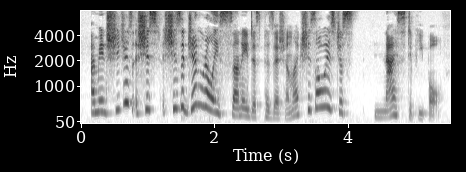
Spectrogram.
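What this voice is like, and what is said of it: Texas accent with Boston influence. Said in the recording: “I've still got my Texas accent, but it's being slowly Bostonified”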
